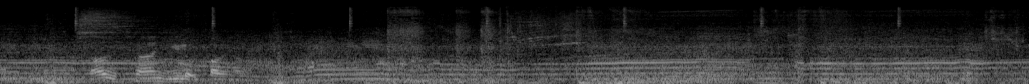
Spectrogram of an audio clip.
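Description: A racing car engine roars at high speed with a steady whine.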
